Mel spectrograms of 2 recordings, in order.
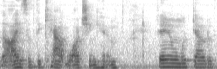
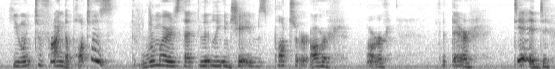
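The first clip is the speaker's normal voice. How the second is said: higher, louder, halting dread; McGonagall voice; 5 semitones higher, 4 dB louder than usual. A narrator's reading. Strict witch telling the headmaster the Potters died, halting dread. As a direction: stumble over the terrible news.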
